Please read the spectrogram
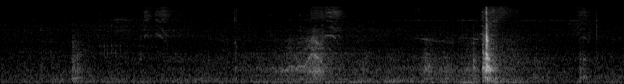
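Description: RC rock crawler working over rock: a small click, a short scrabbling swell about three seconds in, then a sharp knock about five seconds in, with a few fainter clicks around it.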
